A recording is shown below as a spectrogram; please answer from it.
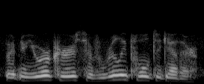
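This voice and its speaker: A woman's voice: lowish voice, fast talker. An actress playing a female field operative in a video game, giving matter-of-fact intel reports through a radio filter. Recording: muffled, band-limited radio transmission.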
